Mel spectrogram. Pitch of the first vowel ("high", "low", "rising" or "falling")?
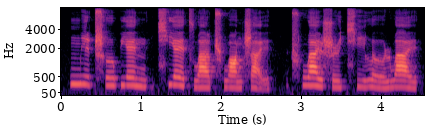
falling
